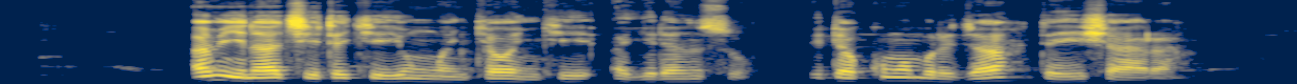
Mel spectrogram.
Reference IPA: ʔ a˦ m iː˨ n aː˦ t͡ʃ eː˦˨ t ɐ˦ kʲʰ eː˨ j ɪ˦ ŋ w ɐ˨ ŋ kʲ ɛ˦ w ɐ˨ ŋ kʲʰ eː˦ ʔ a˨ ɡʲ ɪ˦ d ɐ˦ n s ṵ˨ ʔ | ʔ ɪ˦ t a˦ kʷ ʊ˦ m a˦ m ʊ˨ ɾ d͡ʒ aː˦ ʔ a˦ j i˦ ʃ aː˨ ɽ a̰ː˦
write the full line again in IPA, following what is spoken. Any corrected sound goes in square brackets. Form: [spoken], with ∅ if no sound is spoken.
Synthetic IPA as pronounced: ʔ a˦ m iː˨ n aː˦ t͡ʃ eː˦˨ t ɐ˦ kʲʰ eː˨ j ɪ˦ ŋ w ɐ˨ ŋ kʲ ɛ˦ w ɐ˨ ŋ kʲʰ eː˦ ʔ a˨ ɡʲ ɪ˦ d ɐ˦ n s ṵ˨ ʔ | ʔ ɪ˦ t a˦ kʷ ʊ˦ m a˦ m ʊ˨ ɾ d͡ʒ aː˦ [t] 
